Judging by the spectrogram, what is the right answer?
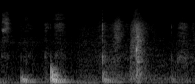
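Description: Chalk or marker strokes on a classroom board during a Class 11 chemistry lesson: a few short, scratchy scrapes spaced about half a second apart, close and moderately quiet, with no voice over them.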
